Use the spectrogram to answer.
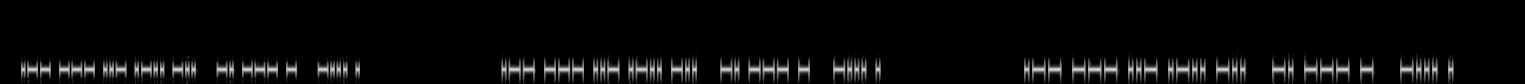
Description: Morse code, heard as a keyed tone, about 33 wpm, 700 Hz. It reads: WOULD NOT BE WOULD NOT BE WOULD NOT BE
